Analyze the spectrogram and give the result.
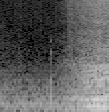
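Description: A short insect buzz, like a bee or fly, rising in loudness, with a steady droning hum and no voices.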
